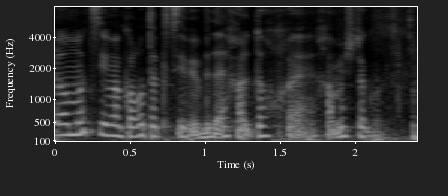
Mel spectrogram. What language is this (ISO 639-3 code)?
heb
